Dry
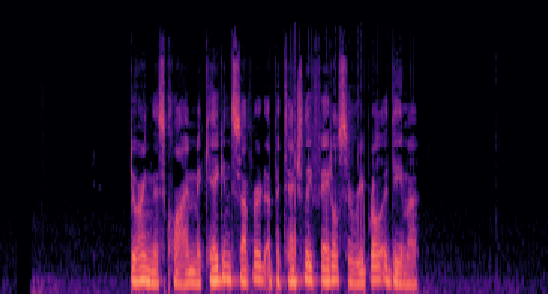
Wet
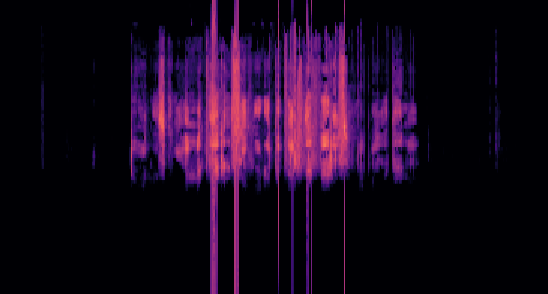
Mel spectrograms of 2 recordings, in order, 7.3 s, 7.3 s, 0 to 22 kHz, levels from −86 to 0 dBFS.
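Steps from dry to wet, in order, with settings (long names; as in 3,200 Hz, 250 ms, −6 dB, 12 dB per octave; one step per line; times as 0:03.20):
0:02.45–0:04.57: ceiling on every frequency bin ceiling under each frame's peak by 26 dB
Butterworth high-pass 2,500 Hz 96 dB per octave
automatic gain control gain up to 10 dB
wrap-around overflow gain 9 dB
level −1 dB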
